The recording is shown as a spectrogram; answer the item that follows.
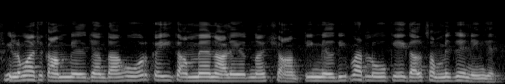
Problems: none marked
